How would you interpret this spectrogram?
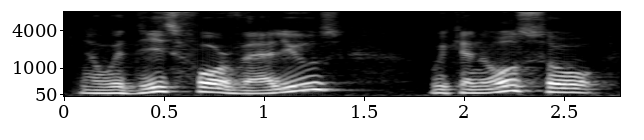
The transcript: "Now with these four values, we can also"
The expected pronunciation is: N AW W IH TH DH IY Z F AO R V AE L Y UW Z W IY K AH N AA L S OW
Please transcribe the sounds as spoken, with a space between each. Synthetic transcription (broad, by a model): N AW W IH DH IY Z F AO R V AE L Y UW Z W IY K AH N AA L S OW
